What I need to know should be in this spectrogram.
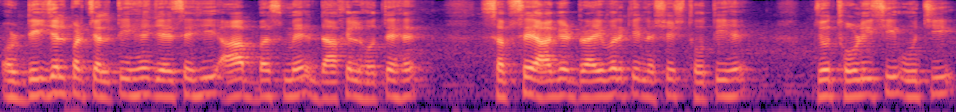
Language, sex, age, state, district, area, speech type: Urdu, male, 45-60, Uttar Pradesh, Gautam Buddha Nagar, urban, spontaneous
